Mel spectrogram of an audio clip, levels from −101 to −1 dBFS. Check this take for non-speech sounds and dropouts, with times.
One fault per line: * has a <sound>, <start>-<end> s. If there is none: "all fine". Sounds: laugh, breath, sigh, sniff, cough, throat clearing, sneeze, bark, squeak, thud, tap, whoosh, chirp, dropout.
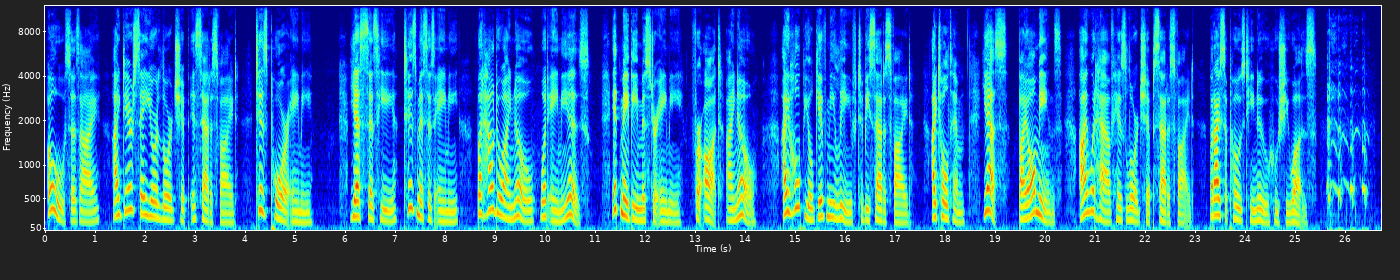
* has a laugh, 25.6-26.5 s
